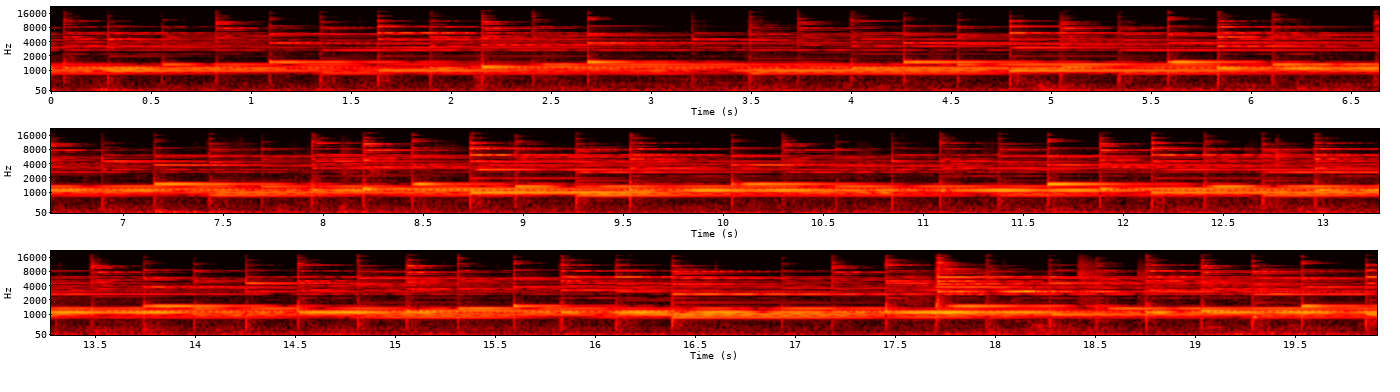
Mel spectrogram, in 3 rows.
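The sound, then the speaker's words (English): Six numbered bells ring rounds continuously in a steady, overlapping peal, their bright clanging tones repeating in a regular rhythm for the whole stretch, loud with no voices. “Given each bell a number, so this is 1, 2, 3, 4, 6, right?”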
